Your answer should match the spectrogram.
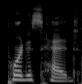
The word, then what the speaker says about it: Portishead: Portishead.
